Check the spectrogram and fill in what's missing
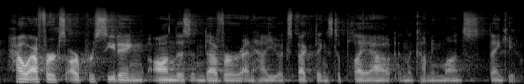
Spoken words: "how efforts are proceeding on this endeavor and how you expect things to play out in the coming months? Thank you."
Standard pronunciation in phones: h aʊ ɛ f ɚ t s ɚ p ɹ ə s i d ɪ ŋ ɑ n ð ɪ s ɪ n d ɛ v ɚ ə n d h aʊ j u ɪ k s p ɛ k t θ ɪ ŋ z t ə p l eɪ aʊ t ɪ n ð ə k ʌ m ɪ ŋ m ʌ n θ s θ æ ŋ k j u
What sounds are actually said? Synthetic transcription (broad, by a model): h aʊ ɛ f ɚ t s ɚ p ɹ ə s i d ɪ ŋ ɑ n ð ɪ s ɪ n d ɛ v ɚ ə n h aʊ j ɪ k s p ɛ k t θ ɪ ŋ z t ə p l eɪ aʊ t ɪ n ð ə k ʌ m ɪ ŋ m ʌ n θ s θ æ ŋ k j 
